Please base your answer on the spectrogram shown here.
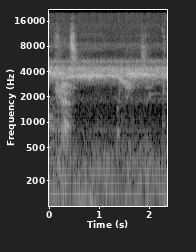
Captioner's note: whispering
